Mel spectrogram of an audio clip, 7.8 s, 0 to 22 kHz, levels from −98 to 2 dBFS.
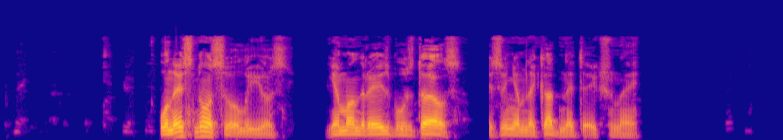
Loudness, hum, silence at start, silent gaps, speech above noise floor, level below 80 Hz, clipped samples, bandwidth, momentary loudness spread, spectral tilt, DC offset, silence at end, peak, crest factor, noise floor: -18 LUFS; none; 1.6 s; 2.95-3.25 s, 4.73-4.82 s; 60 dB; -62 dBFS; under 0.1%; 7.8 kHz; 15 LU; -5.5 dB/octave; under 0.1%; 1.45 s; 0 dBFS; 20 dB; -78 dBFS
